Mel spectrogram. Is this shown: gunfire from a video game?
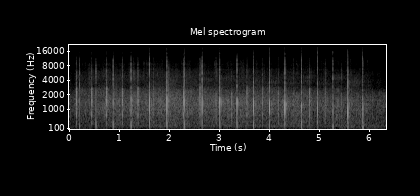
no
